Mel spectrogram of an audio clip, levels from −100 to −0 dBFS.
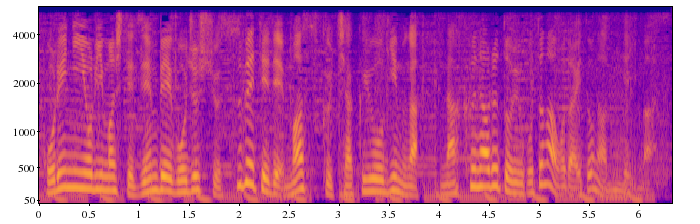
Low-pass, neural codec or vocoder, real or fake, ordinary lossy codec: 5.4 kHz; none; real; none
